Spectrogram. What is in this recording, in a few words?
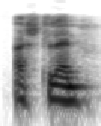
"de nada", "axtlen", "you are welcome"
